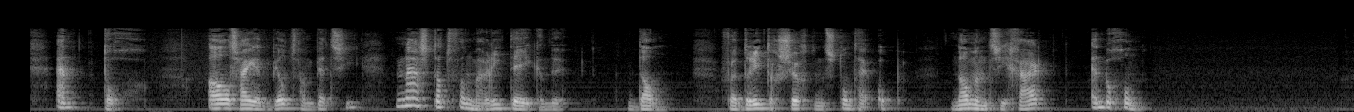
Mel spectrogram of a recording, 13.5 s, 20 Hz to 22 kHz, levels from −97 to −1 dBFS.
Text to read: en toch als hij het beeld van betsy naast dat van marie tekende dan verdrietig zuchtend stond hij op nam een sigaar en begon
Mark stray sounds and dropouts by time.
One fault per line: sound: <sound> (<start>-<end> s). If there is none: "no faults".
no faults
